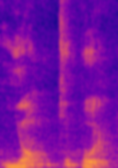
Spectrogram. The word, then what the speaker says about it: Yom Kippur: Perdão dia do Perdão em hebraico a gente pronuncia-se como yom kippur John e puro é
